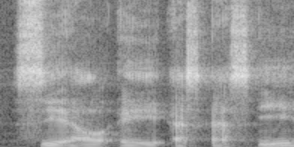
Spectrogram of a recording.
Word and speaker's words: Classé: And I always say Grand Cru Classé, C-L-A-S-S-E. No, it's the E is silent, so it's just Grand Cru Class.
